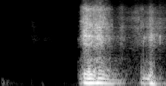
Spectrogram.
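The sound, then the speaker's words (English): A person lets out a short, low, gurgling burp after a moment of silence. It runs about half a second, dips briefly and then resumes, ending with a sharp little click. “Sorry. That was a burp. That was a fart burp. I should have just let it ride.”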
